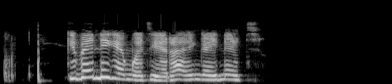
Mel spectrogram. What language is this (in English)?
Kalenjin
